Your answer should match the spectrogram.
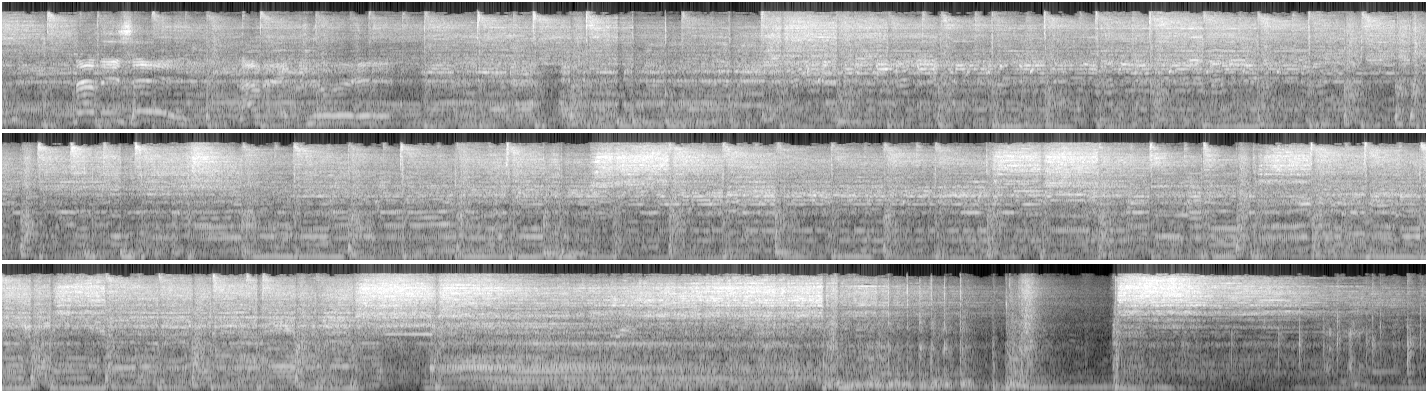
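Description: Live rock trio playing an instrumental passage on electric guitar, bass guitar and drum kit, with a steady bass line. The band stops briefly about three quarters of the way through, then plays on to the song's close near the end.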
